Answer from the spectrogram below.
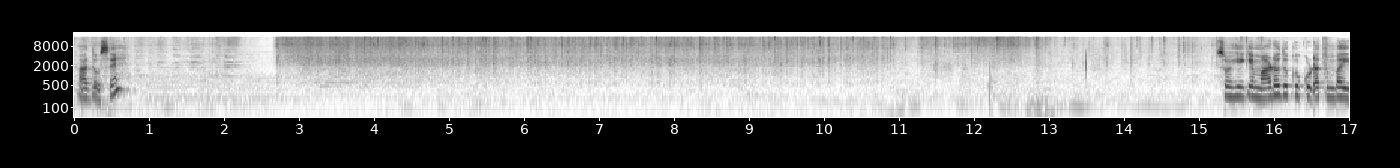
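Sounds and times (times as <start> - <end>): dosa sizzling on a hot griddle: 0.8 - 15.8.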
